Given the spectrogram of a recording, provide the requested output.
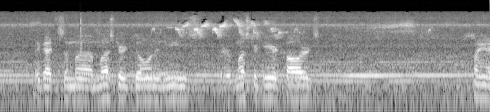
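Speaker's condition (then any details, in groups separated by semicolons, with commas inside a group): No condition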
